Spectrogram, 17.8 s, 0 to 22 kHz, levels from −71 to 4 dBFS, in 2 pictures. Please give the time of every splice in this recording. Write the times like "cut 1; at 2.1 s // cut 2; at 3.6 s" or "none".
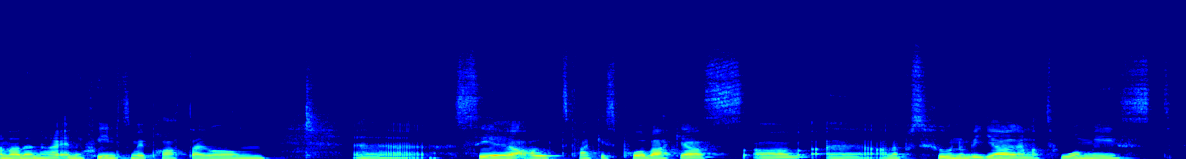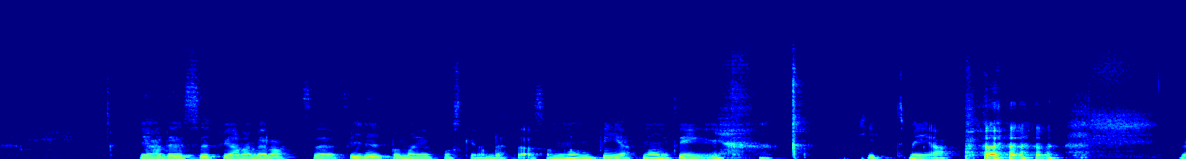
none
